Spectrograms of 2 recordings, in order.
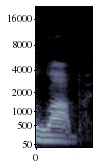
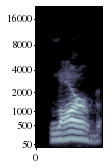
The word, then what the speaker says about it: larb: Chicken lob. How do you spell lob? They're asking what's for dinner. Lob. Chicken beef lob. Larb. Oh yeah, it's spelled larb.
